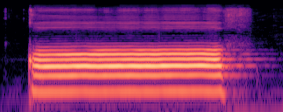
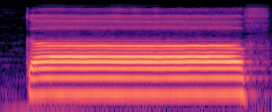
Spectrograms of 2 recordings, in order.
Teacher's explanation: कौवे के बिलमुकाबिल ही थोड़ा सा मुंह की जानिब अदा होगा। जैसे ज़ुबान की जड़ को आप जब ऊपर उठाएंगे तो तब तो कौफ अदा होगा जो मोटा कौफ है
